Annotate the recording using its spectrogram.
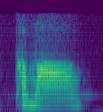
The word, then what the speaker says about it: Kamal: Kamal. – How do you spell that? – K-A-M-A-L. – K-A-M-A-L.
